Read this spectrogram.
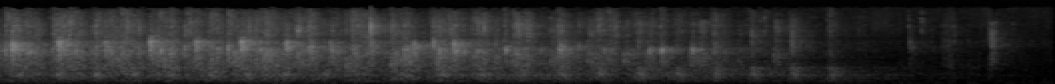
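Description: An audience applauds, then the clapping fades away.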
